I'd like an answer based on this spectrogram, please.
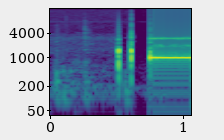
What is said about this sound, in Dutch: U kunt uw boodschap inspreken na de piep. Hartelijk dank.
